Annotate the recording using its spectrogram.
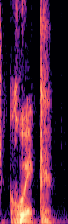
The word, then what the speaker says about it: QUIC: It's an acronym, which we are to pronounce QUIC, of course.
